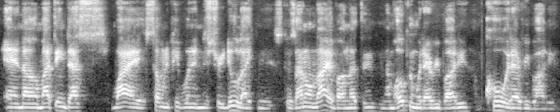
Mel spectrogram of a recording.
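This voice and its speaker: A man's voice: lowish voice, fairly even intonation, fast. A man speaking candidly as an interview guest, telling stories casually in streetwise slang with some swearing.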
